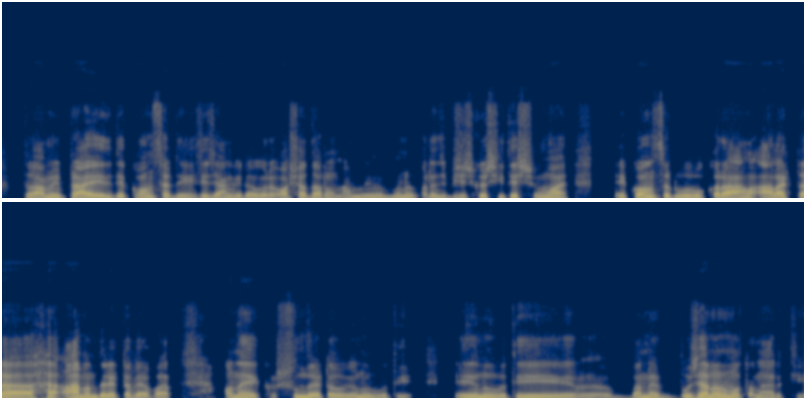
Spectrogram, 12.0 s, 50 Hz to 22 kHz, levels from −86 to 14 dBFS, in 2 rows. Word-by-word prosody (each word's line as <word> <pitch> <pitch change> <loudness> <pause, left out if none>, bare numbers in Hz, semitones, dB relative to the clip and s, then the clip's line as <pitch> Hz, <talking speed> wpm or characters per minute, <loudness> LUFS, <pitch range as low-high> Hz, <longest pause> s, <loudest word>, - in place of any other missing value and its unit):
তো - - -16
আমি 130 +1 0
প্রায় 145 -1 +5
এদের 140 0 -3
কনসার্ট 135 -1 -2
দেখেছি 125 +2 -4
জাহাঙ্গীরনগরে 125 +1 -2
অসাধারণ। 125 -5 -2
আমি 120 +1 -4 0.2
মনে 130 0 -2
করেন 130 0 -6
যে - - -10
বিশেষ 140 0 -9
করে 145 -2 -1
শীতের 145 0 -3
সময় 135 -4 0 0.4
এই - - -5
কনসার্ট 140 +1 +3
উপভোগ 145 -1 +1
করা 140 -1 +5
আ - - +1 0.2
আরেকটা 130 +3 +4 0.5
আনন্দের 145 +1 +3
একটা 140 - -3
ব্যাপার। 120 -3 -1 0.5
অনেক 130 0 +1 0.2
সুন্দর 150 -1 +3
একটা 135 - -1
ওই 125 - -2
অনুভূতি। 125 - -5 0.4
এই 130 - +2
অনুভূতি 135 0 0 0.4
অ্যা - - -7 0.2
মানে 125 0 +1 0.2
বোঝানোর 150 +1 +4
মতো 135 - -3
না - - -4
আরকি। 105 - -15
135 Hz, 190 wpm, -21 LUFS, 125-140 Hz, 0.5 s, প্রায়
